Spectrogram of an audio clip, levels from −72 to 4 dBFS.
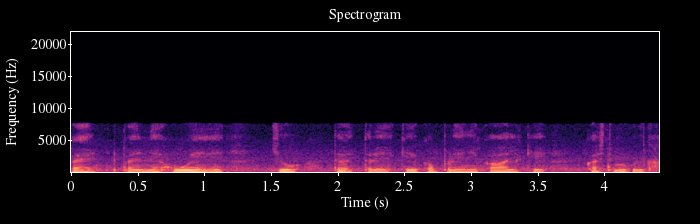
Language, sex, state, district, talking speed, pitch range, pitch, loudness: Hindi, male, Haryana, Rohtak, 190 wpm, 145-150 Hz, 150 Hz, -16 LUFS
